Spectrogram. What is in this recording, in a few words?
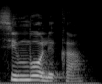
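"simvolika", Azerbaijani; Orfoqrafiya Lüğəti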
